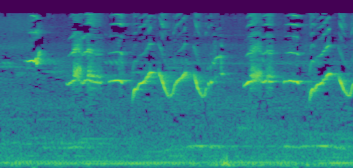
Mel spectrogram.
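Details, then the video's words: Oriental magpie-robin, a caged decoy bird, singing to provoke other birds into singing: looping whistled phrases that rise and fall between high and very high notes, with a faint low hum beneath. "Chòe than hót hay, luyện mồi, kích bổi"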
